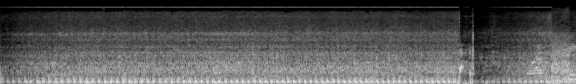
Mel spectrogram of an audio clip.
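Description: A motorcycle engine chugs steadily at low speed.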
